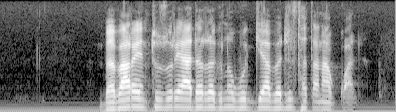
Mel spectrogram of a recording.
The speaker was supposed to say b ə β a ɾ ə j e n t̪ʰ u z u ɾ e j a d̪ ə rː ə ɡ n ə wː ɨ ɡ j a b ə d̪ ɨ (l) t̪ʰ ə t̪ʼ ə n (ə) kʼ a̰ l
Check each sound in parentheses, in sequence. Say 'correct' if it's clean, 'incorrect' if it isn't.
correct, incorrect: a

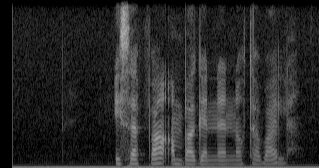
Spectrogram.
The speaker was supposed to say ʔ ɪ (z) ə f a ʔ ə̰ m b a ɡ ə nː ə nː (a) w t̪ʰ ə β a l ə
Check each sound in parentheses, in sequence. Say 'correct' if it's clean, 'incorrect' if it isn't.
incorrect: s, incorrect: ə

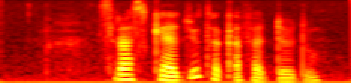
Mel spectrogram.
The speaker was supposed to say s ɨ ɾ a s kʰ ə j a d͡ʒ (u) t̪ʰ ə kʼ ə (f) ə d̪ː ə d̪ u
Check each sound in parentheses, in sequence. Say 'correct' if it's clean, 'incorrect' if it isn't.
correct, correct

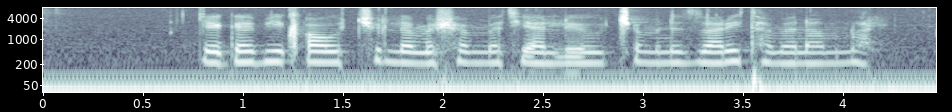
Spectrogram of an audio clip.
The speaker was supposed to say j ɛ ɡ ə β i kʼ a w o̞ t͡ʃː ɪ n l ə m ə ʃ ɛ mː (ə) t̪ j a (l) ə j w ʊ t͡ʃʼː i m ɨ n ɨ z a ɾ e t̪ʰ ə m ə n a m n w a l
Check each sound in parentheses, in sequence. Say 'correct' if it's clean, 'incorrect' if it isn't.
correct, incorrect: lː

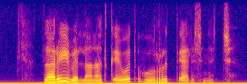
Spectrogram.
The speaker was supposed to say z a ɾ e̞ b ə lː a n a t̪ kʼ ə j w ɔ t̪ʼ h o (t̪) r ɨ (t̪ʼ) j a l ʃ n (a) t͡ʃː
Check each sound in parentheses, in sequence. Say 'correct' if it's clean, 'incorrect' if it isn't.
incorrect: none, correct, incorrect: ə

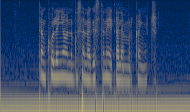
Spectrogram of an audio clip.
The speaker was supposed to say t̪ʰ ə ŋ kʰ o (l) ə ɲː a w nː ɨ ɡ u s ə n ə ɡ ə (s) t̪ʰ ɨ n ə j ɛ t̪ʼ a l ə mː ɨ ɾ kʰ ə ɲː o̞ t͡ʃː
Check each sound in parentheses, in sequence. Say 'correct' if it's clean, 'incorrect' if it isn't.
correct, correct

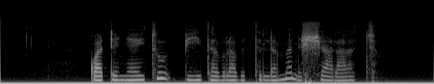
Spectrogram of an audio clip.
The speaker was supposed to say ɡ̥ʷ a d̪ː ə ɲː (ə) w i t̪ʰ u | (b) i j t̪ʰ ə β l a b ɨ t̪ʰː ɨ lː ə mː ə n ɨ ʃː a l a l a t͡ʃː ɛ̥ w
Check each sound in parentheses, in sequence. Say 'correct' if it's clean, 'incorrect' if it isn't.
incorrect: a, correct

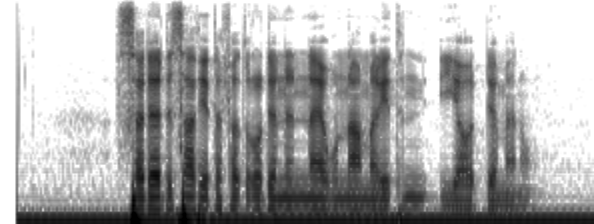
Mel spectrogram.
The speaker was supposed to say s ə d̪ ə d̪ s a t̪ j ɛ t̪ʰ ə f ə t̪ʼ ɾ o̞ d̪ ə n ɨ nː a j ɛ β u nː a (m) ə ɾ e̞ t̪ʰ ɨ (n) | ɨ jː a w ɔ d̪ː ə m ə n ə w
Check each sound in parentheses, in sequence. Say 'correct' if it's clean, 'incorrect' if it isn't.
correct, correct

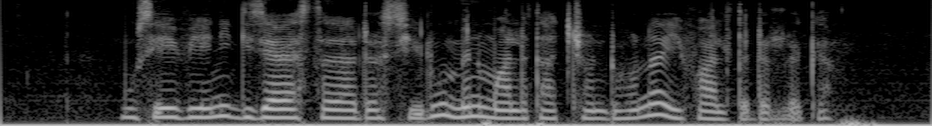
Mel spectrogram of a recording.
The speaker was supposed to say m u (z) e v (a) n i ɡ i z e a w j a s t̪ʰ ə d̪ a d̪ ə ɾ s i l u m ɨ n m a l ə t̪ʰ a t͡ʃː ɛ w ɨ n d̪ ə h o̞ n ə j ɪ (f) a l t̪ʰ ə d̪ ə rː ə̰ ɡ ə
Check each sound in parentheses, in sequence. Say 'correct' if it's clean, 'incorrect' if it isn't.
incorrect: s, incorrect: e, correct

